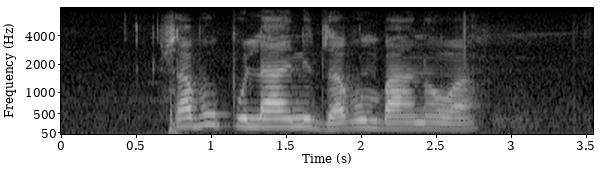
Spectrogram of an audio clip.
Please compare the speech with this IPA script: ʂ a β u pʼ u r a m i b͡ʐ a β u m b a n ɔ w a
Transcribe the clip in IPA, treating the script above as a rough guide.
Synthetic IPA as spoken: ʂ a β u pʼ u l a n i b͡ʐ a β u m b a n ɔ w a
